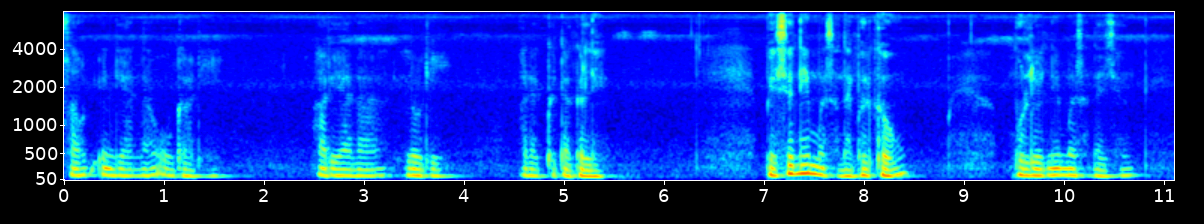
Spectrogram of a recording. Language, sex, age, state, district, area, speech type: Bodo, male, 30-45, Assam, Kokrajhar, rural, spontaneous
